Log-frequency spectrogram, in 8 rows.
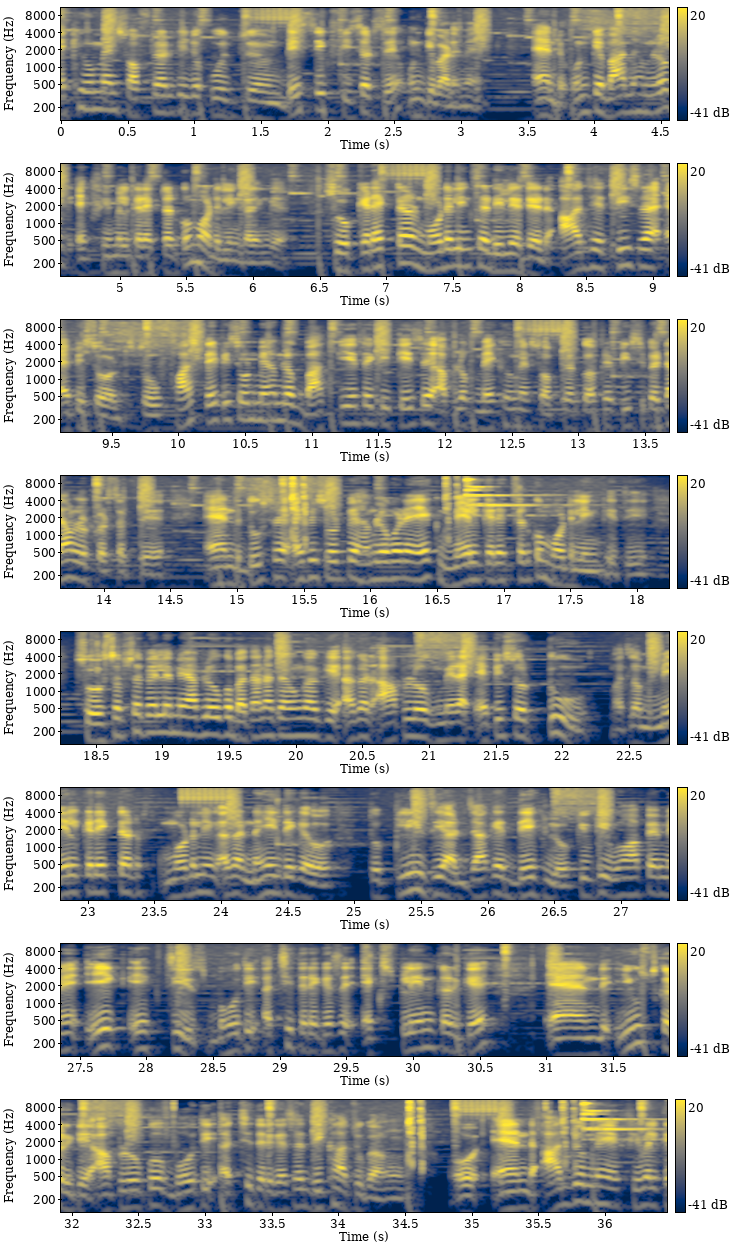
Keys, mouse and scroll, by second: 8.1 click.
